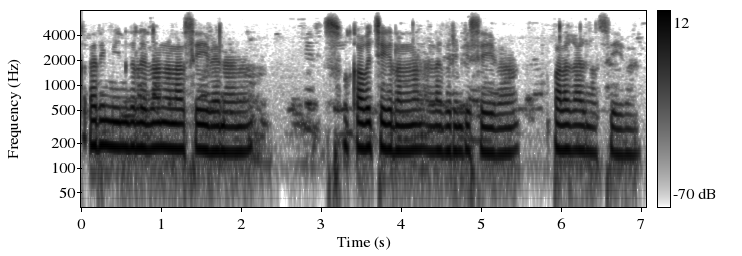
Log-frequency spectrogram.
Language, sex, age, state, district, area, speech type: Tamil, female, 30-45, Tamil Nadu, Kallakurichi, rural, spontaneous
